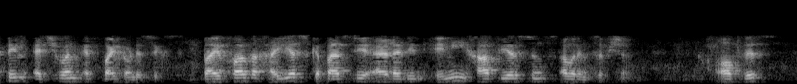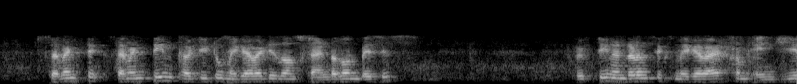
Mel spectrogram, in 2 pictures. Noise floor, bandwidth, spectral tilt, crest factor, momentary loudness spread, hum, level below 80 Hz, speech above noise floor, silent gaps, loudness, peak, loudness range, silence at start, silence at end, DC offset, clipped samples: -52 dBFS; 4 kHz; -7 dB/octave; 20 dB; 14 LU; none; -70 dBFS; 29 dB; none; -22 LUFS; -4 dBFS; 6 LU; 0 s; 0 s; under 0.1%; under 0.1%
